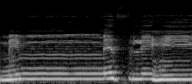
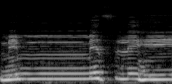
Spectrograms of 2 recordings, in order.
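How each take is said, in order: The two takes are said the same way.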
